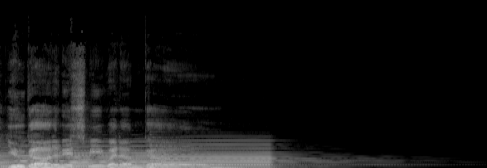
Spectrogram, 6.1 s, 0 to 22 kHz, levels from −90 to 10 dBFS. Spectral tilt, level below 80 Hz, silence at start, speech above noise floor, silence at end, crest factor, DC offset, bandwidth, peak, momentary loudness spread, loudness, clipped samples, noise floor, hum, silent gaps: -7.5 dB/octave; -62 dBFS; 0 s; 63 dB; 2.65 s; 20 dB; under 0.1%; 14 kHz; -4 dBFS; 14 LU; -22 LUFS; under 0.1%; -82 dBFS; none; none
